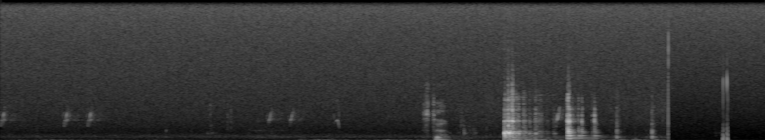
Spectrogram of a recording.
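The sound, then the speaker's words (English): Faint, high calls from a wild bird foraging up in a larch repeat in short chirps over a low background hum, then louder clattering and rustling noises take over in the last few seconds. “Still up in a larch now, foraging.”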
